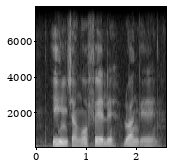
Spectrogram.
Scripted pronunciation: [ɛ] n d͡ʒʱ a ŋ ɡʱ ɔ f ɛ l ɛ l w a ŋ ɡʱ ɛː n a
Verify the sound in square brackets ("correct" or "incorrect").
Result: incorrect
